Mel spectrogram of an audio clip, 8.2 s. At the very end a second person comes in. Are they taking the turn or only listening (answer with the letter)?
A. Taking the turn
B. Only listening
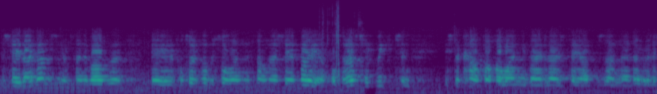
A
